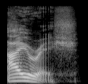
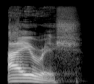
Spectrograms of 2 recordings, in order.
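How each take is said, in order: Both takes have the same delivery.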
